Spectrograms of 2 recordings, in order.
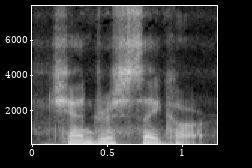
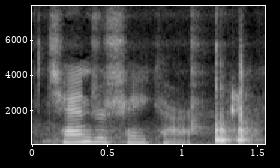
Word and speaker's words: Chandrasekhar: And Jay Chandush. How do you say it, Aaron? Chandrasekhar. Chandrasekhar. That's good.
